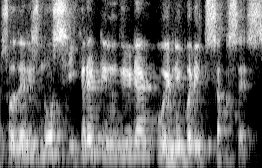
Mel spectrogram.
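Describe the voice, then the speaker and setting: A man with an Indian accent, fairly high in pitch, at a moderate pace. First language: Marathi. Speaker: speaker at training programme. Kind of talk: inaugural address. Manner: hesitant, frequent fillers.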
